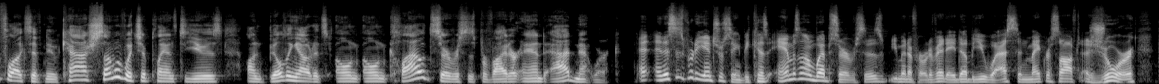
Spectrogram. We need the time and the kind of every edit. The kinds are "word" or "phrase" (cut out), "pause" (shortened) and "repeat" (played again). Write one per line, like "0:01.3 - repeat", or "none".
0:03.6 - repeat
0:06.3 - pause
